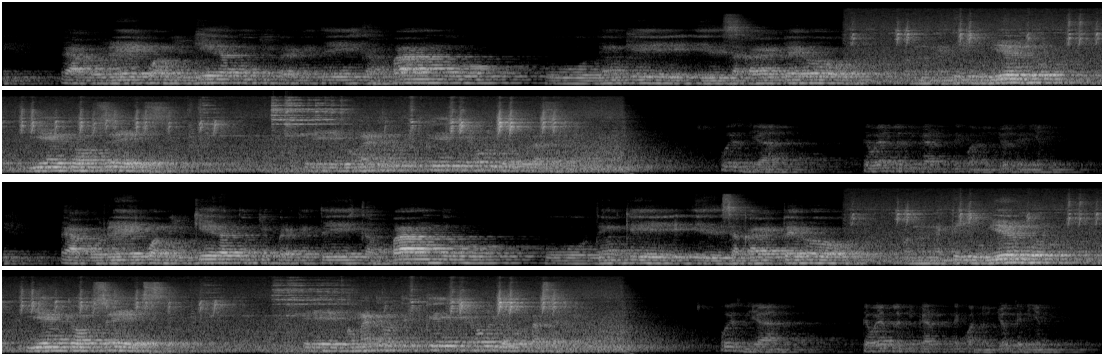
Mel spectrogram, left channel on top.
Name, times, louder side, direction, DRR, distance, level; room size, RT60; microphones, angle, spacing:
voice 1, 0.6-4.8 5.4-8.5 9.0-10.5 11.2-12.6 14.0-16.7, right 2 dB, 50° right, -2 dB, 1.1 m, -27 dB
sound 1, 8.4-17.2, left 1 dB, 5° left, 0.6 m, -31 dB
sound 2, 12.9-14.5, left 6 dB, 65° left, 1.2 m, -31 dB
voice 2, 18.2-18.8 19.6-21.4, right 2 dB, 80° right, -1 dB, 1.4 m, -41 dB
9.8 x 5.3 x 4.8 m, 2.1 s
head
